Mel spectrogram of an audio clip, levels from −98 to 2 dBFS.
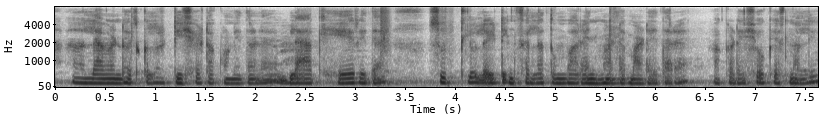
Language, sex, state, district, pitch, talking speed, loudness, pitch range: Kannada, female, Karnataka, Chamarajanagar, 165 Hz, 135 wpm, -19 LUFS, 160-175 Hz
